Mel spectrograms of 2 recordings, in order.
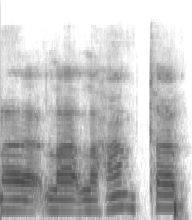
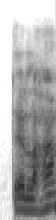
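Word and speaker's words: Lahaina: In Maui on Laanta Beach or something. Lahina Lahina.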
